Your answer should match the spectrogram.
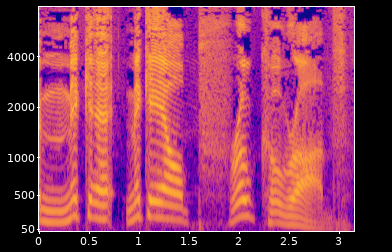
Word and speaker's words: Mikhail Prokhorov: Crazy Russian guy, Mikhail Prokhorov, I believe is how you say his name.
